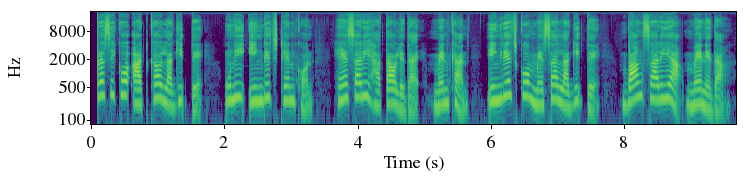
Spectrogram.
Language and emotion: Santali, neutral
